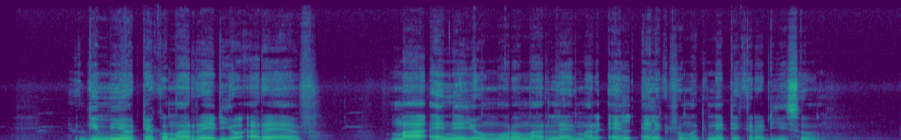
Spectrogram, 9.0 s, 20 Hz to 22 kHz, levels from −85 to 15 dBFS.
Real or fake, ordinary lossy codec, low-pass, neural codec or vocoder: real; none; none; none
